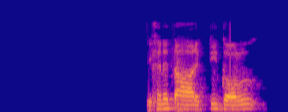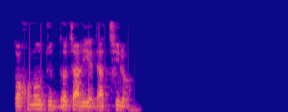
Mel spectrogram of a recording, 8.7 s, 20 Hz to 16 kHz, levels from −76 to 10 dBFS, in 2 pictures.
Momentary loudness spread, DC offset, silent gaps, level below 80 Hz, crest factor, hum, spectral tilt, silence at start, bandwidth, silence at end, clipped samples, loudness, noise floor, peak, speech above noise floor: 14 LU; under 0.1%; 4.16-4.53 s; -54 dBFS; 18 dB; none; -6 dB/octave; 2.2 s; 8 kHz; 2.25 s; under 0.1%; -17 LUFS; under -90 dBFS; -2 dBFS; over 74 dB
